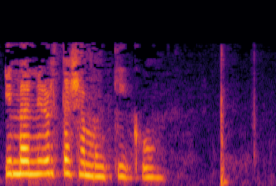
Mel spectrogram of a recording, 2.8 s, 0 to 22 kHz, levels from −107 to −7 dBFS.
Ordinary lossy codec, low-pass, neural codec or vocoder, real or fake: MP3, 32 kbps; 9.9 kHz; vocoder, 22.05 kHz, 80 mel bands, WaveNeXt; fake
